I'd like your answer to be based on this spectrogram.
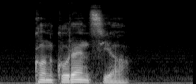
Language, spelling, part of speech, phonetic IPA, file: Polish, konkurencja, noun, [ˌkɔ̃ŋkuˈrɛ̃nt͡sʲja], Pl-konkurencja.ogg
